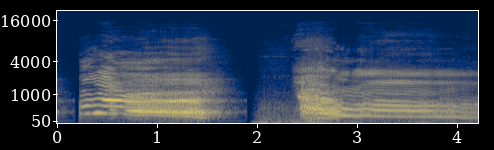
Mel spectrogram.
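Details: Camel producing two loud, wavering groans, the first falling slightly in pitch and the second a long, steady, nasal drone trailing off at the end.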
